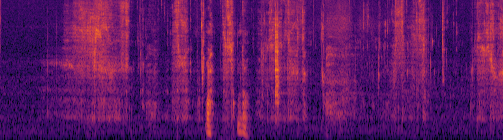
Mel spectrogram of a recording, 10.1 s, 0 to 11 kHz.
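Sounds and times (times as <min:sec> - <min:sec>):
chewing with wet mouth sounds: 0:01.3 - 0:10.0.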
